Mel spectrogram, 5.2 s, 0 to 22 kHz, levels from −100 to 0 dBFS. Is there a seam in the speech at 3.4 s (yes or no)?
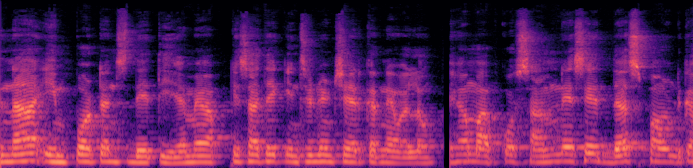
yes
